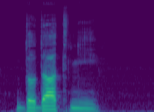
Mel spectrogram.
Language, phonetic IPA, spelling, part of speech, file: Polish, [dɔˈdatʲɲi], dodatni, adjective, Pl-dodatni.ogg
